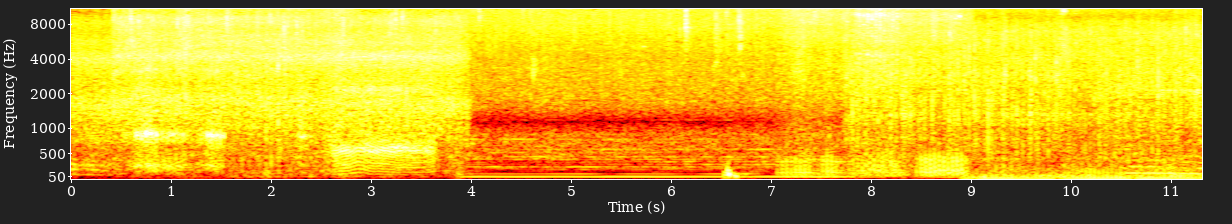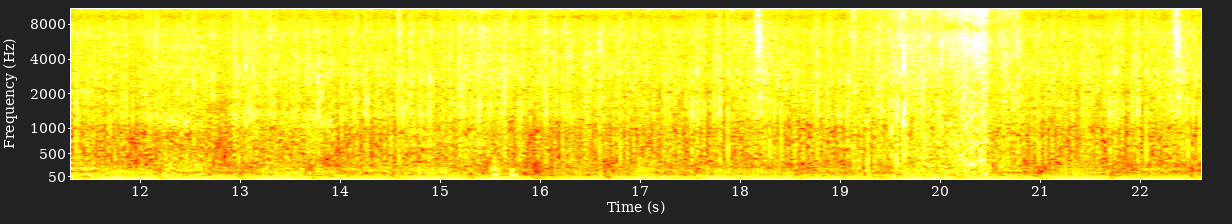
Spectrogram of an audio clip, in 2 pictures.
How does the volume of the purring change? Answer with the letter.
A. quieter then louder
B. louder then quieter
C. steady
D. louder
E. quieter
E.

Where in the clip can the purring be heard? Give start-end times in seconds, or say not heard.
6.5-22.5.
